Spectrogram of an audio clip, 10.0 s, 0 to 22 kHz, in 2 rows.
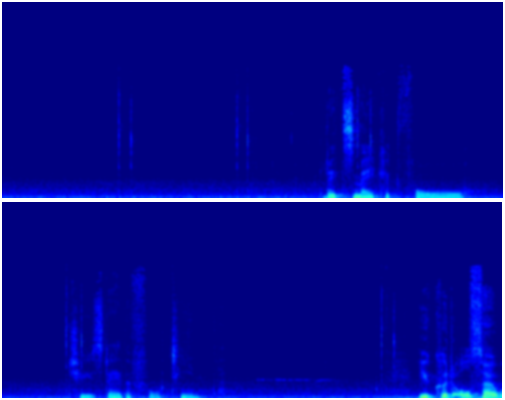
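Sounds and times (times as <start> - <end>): computer mouse clicks: 1.1 - 1.4, 2.3 - 3.9, 5.6 - 6.0, 8.7 - 9.1.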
